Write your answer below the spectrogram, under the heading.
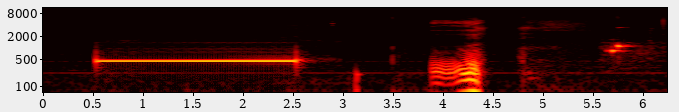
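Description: A single steady electronic ringing tone of an outgoing mobile phone call placed through Siri holds for about two seconds, fairly loud, followed by a few brief rustling noises and a short burst of sound.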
